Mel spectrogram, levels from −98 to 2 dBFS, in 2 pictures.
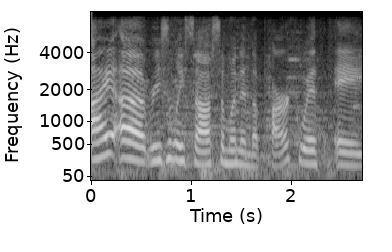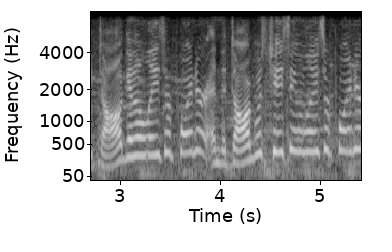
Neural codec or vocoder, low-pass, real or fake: vocoder, 44.1 kHz, 80 mel bands, Vocos; 7.2 kHz; fake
